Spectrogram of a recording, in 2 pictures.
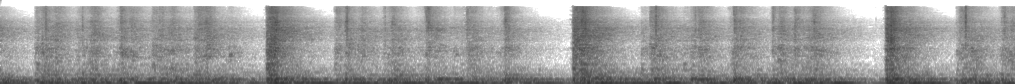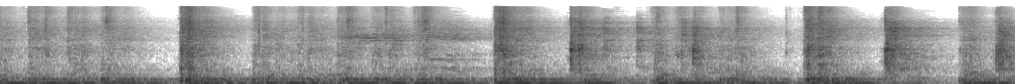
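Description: A group of nanta drummers striking large barrel drums with sticks together in a fast, driving rhythm, the gijang-dan (train rhythm) used in nanta classes, with many sharp strikes over a deep drum boom.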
